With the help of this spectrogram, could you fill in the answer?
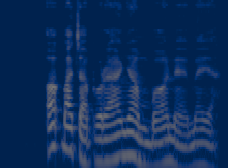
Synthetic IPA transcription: ɔ˦k͡pa˦t͡ʃa˨pʊ˨ɾa˨a˦ɲa˦ŋ͡m̩˨ɡ͡bɔ˦ne˨me˦ja˦

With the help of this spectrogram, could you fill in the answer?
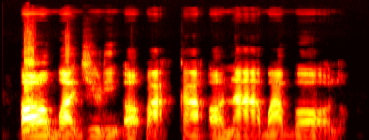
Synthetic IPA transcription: ɔ˦ɡ͡ba˨d͡ʒi˨ɾi˨ʔɔ˦k͡pa̰˨ka˨ʔɔ˦na˨a˨ɡ͡ba˦bɔː˦˨lʊ̰˨

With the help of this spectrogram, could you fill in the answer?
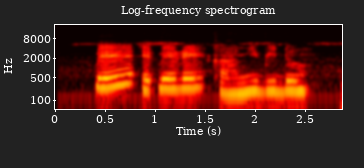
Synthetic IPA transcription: k͡peː˦e˨k͡pe˦ɾe˦ka˨ɲɪ˦bi˦do˦

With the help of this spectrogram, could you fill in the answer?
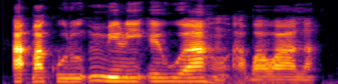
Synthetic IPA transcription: a˨k͡pa˨ku˨ɾu˨m̩˦mi˦ɾi˦ʔe˦wu˦a˦ɦʊ̰˨ʔa̰˨ɡ͡ba˦wa˦la˦

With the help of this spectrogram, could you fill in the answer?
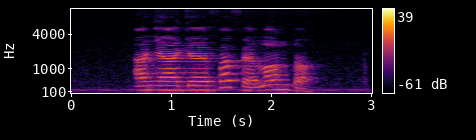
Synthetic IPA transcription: a˨ɲa˨a˨ɡe˨fa˦fe˨lɔ˦n̩˦dɔ˨

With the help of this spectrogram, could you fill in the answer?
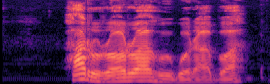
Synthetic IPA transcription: ha˦ɾʊ˨ɾɔ˨˦ɾʊ˦a˦ɦʊ˨ɡ͡bo˨ɾa˨bʊ˨a˦

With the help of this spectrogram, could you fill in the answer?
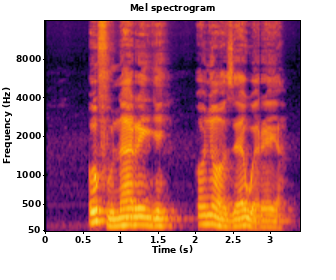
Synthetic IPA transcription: o˦fu˨na˦ɾɪ˦ɡɪ˦ | o˦ɲe˦ɔ˨ze˨e˦wʷe˨ɾe˦ja˦

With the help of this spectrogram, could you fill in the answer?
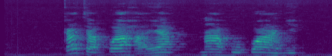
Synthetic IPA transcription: ka˦t͡ʃa˨pʊ˦a˦ɦa˨ja˦na˦kʷʊ˦kʷa˦a˨ɲɪ˦

